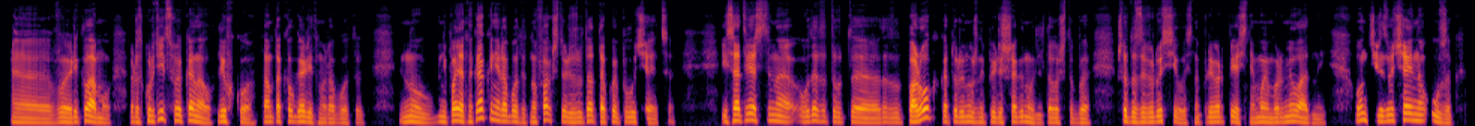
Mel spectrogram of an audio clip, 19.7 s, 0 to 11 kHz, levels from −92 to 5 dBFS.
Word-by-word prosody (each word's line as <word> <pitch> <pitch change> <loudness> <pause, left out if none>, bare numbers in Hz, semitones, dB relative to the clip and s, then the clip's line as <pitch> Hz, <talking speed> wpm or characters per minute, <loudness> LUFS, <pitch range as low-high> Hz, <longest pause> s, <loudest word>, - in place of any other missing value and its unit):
а, 110 -3 -1
в 120 +3 +1
рекламу, 120 -5 +3 0.2
раскрутить 140 - -1
свой 160 -1 0
канал. 130 - +2
Легко. 125 -8 -1
Там 130 -1 0
так 130 -3 -1
алгоритмы 125 -6 0
работают. 105 -2 -6 0.4
Ну, 125 -5 -1
непонятно, 135 +1 +3
как 220 +1 +3
они 175 -5 0
работают, 135 -7 0
но 125 - -2
факт, 175 +4 +1
что 140 - -3
результат 125 +3 0
такой 120 +2 +1
получается. 125 - -5 0.6
И, - - -3
соответственно, 160 -4 +2
вот 135 +2 -4
этот 140 -4 -2
вот, 125 -3 -3
а, 115 -3 +2
вот 110 - -4
этот 115 -2 -5
вот 120 -1 -6
порог, 180 - +6
который 130 0 -1
нужно 120 -3 -3
перешагнуть 125 +1 -2
для 100 - -10
того, 115 +4 0
чтобы 110 -2 -5 0.3
что-то 130 -3 +1
завирусилось, 125 -3 -2
например, 125 +3 -2
песня 115 -3 -2
"Мой 125 0 0
мармеладный", 120 -5 0 0.4
он 165 +2 +1
чрезвычайно 155 +3 +2
узок. 110 - -3
125 Hz, 145 wpm, -23 LUFS, 115-140 Hz, 0.6 s, порог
